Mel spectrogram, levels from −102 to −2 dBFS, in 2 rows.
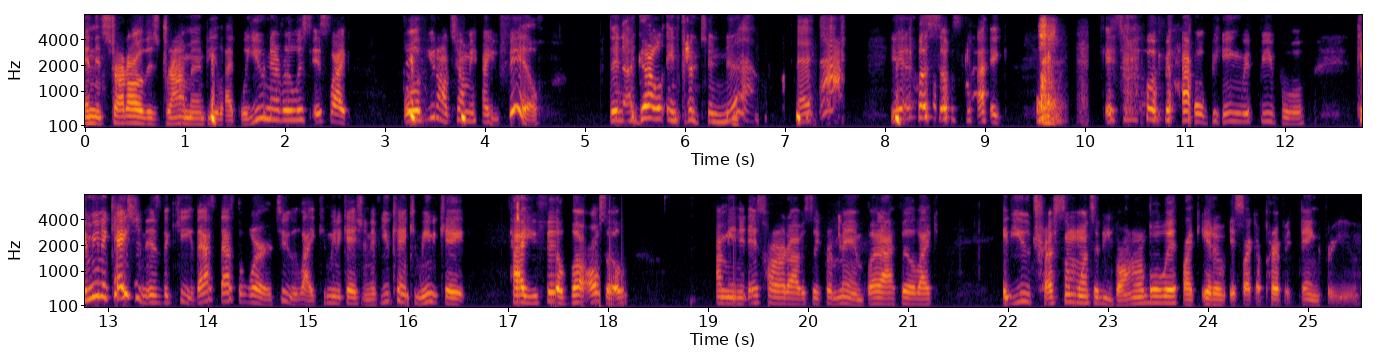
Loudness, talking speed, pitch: -30 LUFS, 215 wpm, 210 Hz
